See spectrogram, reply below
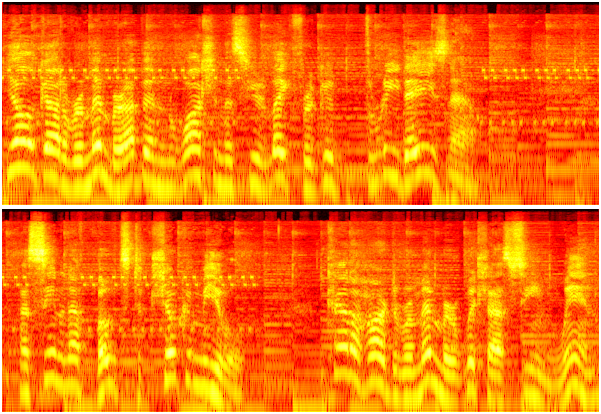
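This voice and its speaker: Performer doing a lively Southern country gal. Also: medium pitch, normal speed, music in the background, natural voice. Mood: folksy, breezy. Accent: American Southern. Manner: folksy, drawling. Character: brash friendly young Southern country woman, research student. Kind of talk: video game character voice-over.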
